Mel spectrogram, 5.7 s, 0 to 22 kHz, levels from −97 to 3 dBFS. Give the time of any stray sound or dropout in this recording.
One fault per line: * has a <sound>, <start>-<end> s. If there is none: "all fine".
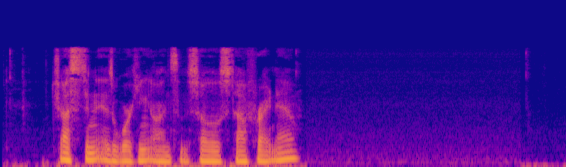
all fine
